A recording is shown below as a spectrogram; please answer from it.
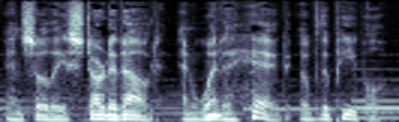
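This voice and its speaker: A man reading scripture as a dramatized narration, in a solemn, measured storytelling way. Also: low voice, a bit bright, soft background music. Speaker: Bible narrator.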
